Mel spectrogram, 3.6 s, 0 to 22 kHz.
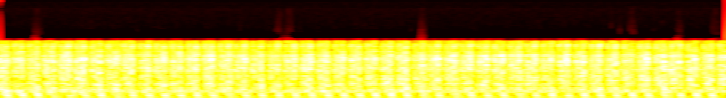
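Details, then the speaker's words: Kohler K241 single-cylinder in a Wheelhorse C-101 after head gasket replacement, carbon cleaning and tune-up, warming at raised idle, no choke: crisp even firing pulses about ten per second, no stumbles; normal fast idle, runs smoother than before. "It has been run for a little bit, but that is not low idle. I did turn up the idle a little bit just so I could get it warm, so I could readjust it."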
